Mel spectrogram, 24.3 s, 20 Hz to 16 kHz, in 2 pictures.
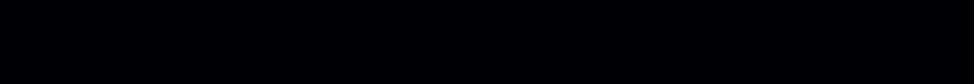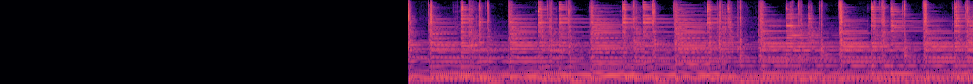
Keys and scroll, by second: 20.7 ctrl+z.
